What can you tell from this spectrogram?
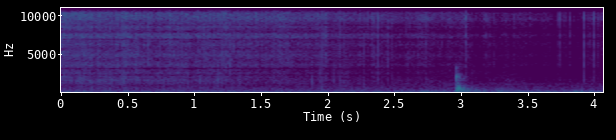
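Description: Near silence: a faint hiss that slowly fades, with one short knock about three seconds in.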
